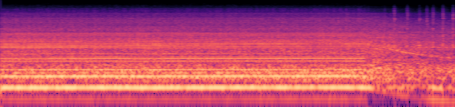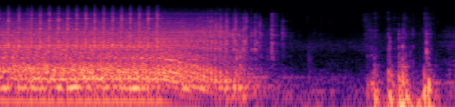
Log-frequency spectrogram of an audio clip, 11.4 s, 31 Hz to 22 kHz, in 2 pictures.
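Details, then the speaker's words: Echo PB-580T backpack blower, brought in running rough and not revving, now back in service: kill button off, low idle, purged and choked, strong even two-stroke roar dropping to a fast steady idle then shut off; normal healthy running. "The kill button is not activated. We got it at a low idle. We got it purged. Give it a choke. Here we go. That works good."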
